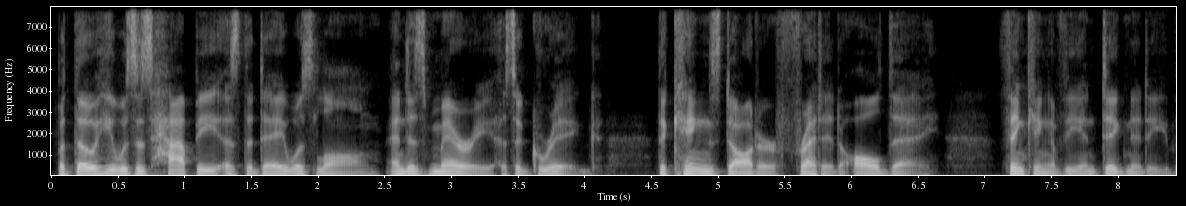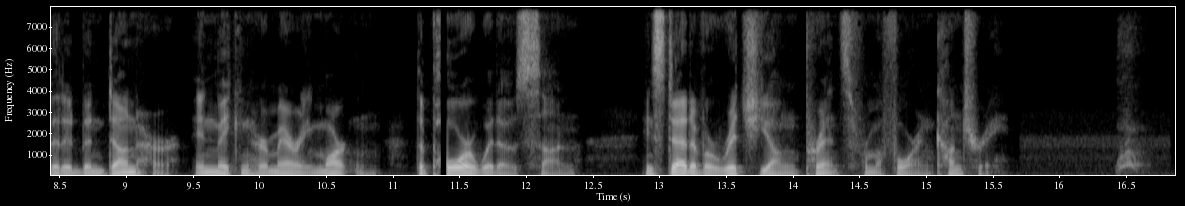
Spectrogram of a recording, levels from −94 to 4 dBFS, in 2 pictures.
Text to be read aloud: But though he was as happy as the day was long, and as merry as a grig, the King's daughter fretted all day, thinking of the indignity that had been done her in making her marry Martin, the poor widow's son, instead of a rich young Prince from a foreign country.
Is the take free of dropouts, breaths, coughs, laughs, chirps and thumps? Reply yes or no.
no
